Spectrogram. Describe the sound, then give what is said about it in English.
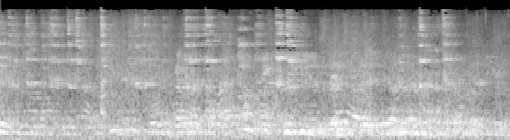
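Glasses clink repeatedly in a toast at a National Governors Association gathering, bright overlapping chimes scattered over a few seconds amid the steady murmur of a crowd talking. “So tonight I simply would like to propose a toast to the families that support us, to the citizens that inspire us, and to this exceptional country that has given us so much.”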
